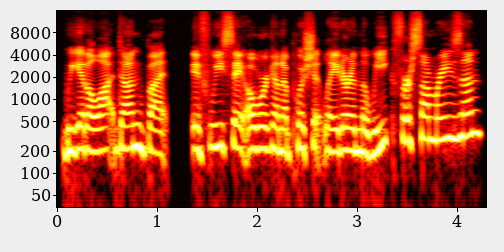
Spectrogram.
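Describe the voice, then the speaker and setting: A woman's voice: medium pitch, fast talker, no echo, clean studio sound. A middle-aged woman on a financial podcast, explaining goal-setting with everyday examples in a conversational way.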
